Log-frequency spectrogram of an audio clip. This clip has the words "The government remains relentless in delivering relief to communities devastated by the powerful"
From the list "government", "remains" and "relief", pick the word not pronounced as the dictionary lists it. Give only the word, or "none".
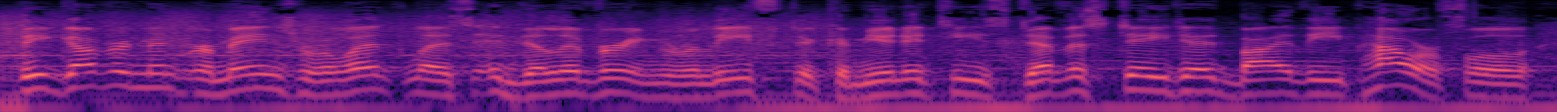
none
